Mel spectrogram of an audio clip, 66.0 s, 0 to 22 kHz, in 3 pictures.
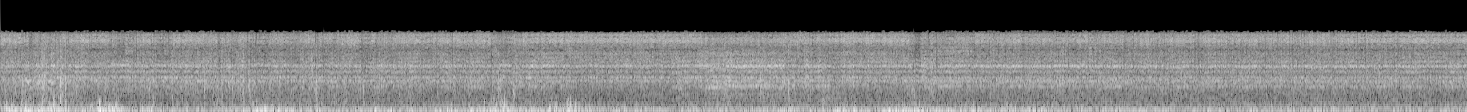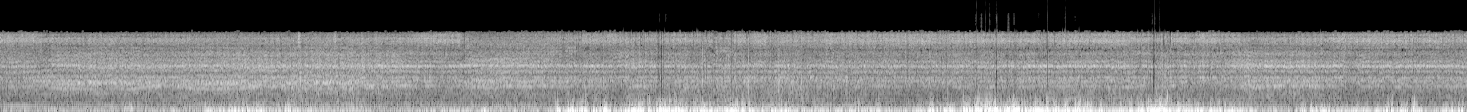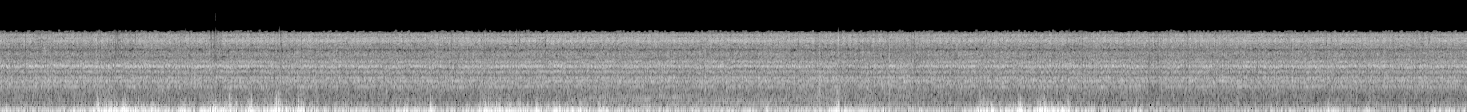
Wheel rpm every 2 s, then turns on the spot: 120, 120, 110, 120, 120, 120, 110, 120, 110, 120, 120, 110, 110, 110, 110, 110, 110, 120, 110, 120, 110, 110, 110, 110, 110, 110, 120, 110, 110, 110, 110, 110, 110.
none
